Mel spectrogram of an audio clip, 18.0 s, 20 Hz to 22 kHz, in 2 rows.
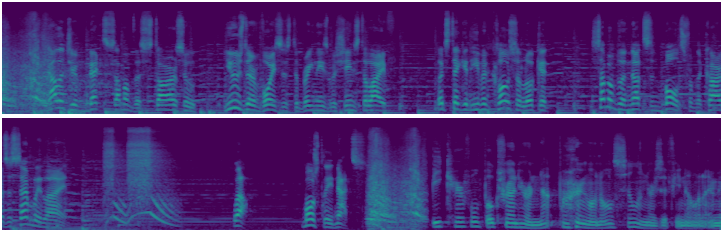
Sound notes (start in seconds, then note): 10.2 air wrench whirs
